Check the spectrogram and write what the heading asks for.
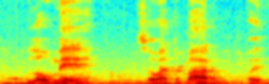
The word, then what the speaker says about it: lo mein: So it's a reflection of just the idea of, even if you pronounce lo mein in Mandarin, it's low man.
